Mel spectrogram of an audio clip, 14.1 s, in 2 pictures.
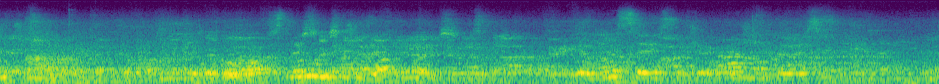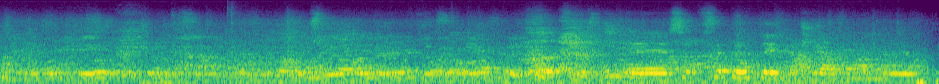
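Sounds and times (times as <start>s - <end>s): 
murmur of voices at a market: 0.0s - 14.0s.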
